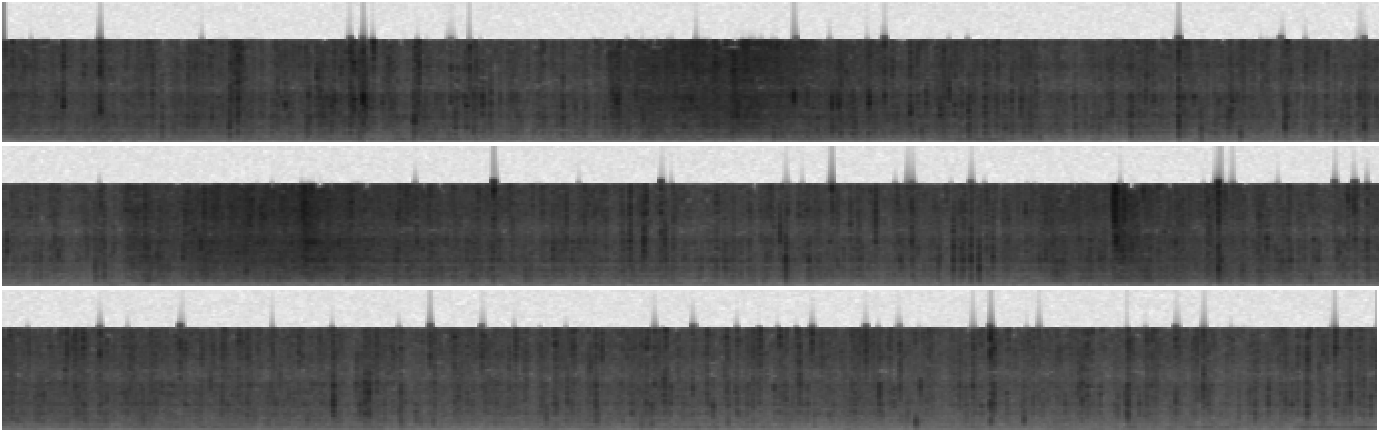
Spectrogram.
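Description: Potato and semolina sticks sizzling and crackling as they shallow-fry in hot oil in a frying pan, the crackle swelling louder at times as more sticks go into the oil.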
